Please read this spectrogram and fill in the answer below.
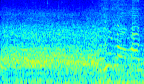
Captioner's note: audience screams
